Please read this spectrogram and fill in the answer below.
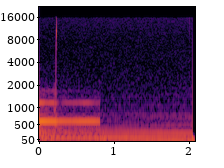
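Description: The closing notes of a guitar piece ringing out and fading, with no new notes played. A higher held note drops out about a second in, and the remaining lower notes stop abruptly at the end as the recording cuts to silence.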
